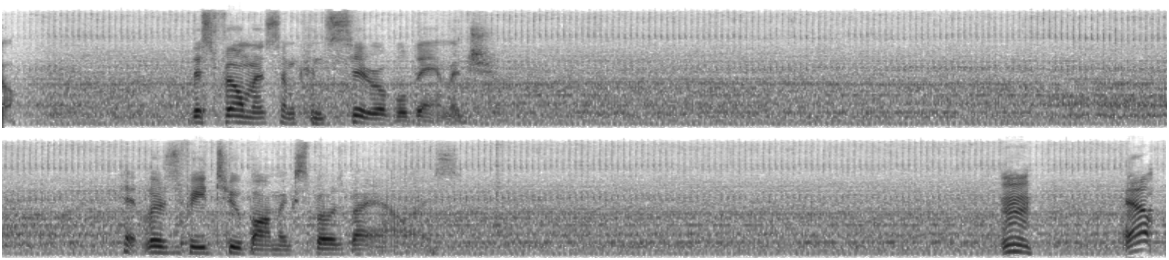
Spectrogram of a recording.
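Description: A projector's fan hums steadily.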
